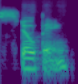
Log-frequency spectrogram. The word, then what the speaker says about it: stoping: it before what is stoping and it might be I assume it's not stopping but I you you are correct it is uh the proper pronunciation is stoping so stooping is the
